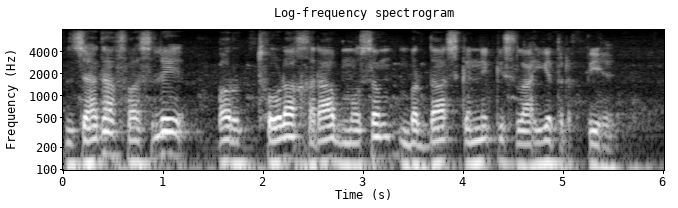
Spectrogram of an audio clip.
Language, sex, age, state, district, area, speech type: Urdu, male, 18-30, Uttar Pradesh, Balrampur, rural, spontaneous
